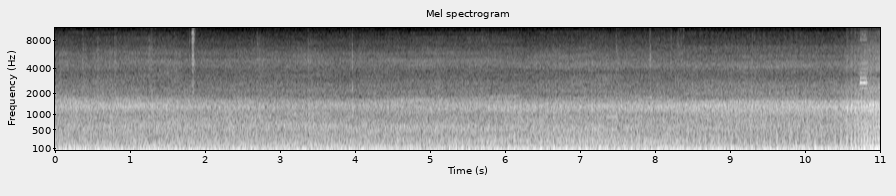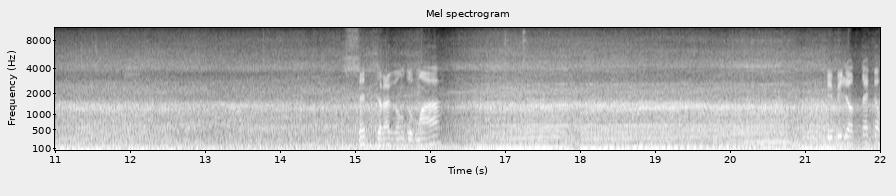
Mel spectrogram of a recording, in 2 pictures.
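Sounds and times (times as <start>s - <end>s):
motorcycle engine idling: 2.0s - 10.8s
motorcycle pulling away: 10.5s - 22.0s.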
